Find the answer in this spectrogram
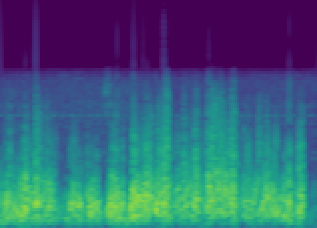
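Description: Wind buffeting the camera microphone: an irregular, gusty rumble.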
